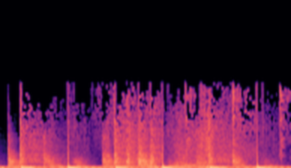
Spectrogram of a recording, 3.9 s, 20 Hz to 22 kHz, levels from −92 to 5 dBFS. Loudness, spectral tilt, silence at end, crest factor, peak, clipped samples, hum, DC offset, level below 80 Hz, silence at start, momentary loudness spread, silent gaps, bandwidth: -15 LUFS; -5.5 dB/octave; 0 s; 10 dB; -2 dBFS; under 0.1%; none; under 0.1%; -14 dBFS; 0 s; 5 LU; none; 11.5 kHz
